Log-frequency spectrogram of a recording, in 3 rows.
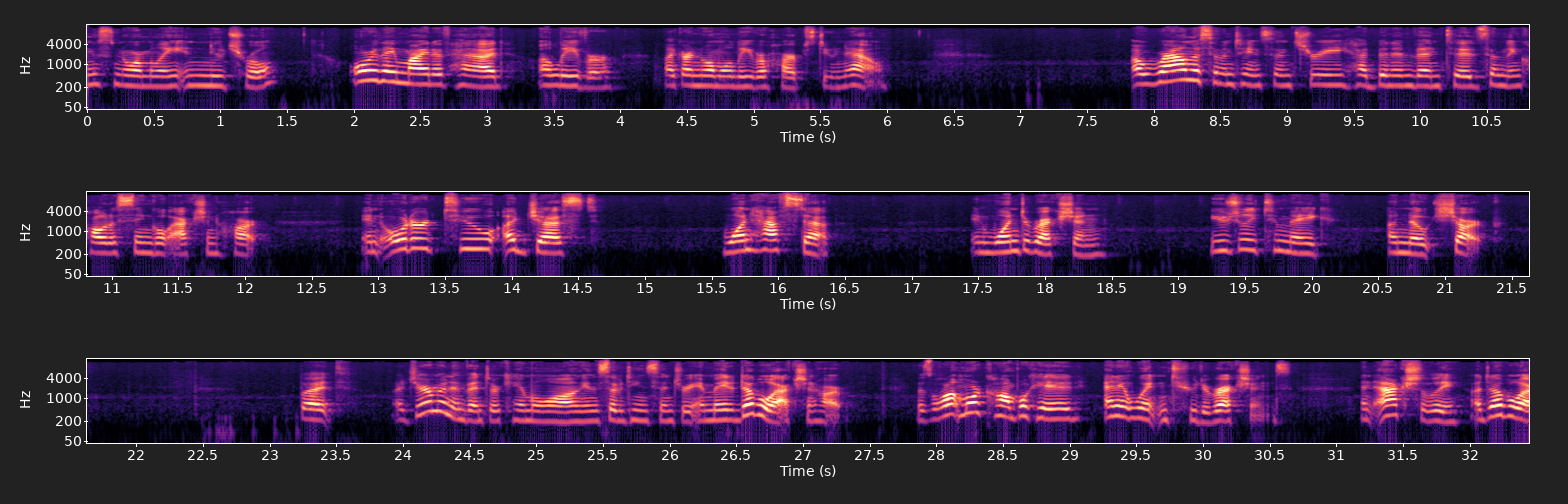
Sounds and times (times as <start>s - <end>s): Speech: 0.0s - 1.4s, 2.0s - 6.0s, 7.8s - 12.2s, 12.9s - 14.7s, 15.6s - 16.4s, 17.5s - 18.5s, 19.3s - 21.4s, 23.2s - 32.4s.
